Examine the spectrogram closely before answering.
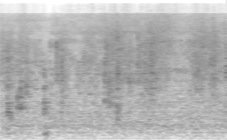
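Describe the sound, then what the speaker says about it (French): Water hits a hot pan to deglaze it, a steady bright sizzling hiss that rises and falls slightly over a couple of seconds, close and fairly loud, with no talking. "qu'on déglace avec l'eau, on va gratter les sucres de cuisson"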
